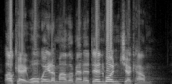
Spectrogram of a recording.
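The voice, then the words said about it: Poor imitation of a preacher's voice. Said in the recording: “You can almost hear in Billy Graham's voice ... That's a terrible impersonation”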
